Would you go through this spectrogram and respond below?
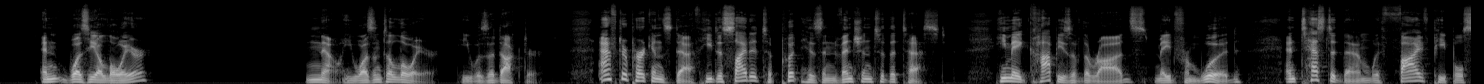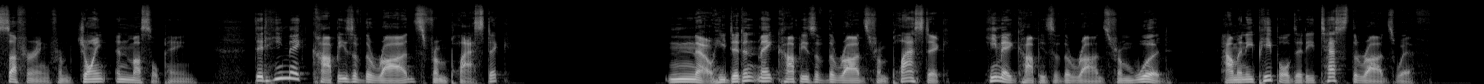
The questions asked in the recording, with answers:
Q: How many people did he test the rods with?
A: He tested the rods with five people.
